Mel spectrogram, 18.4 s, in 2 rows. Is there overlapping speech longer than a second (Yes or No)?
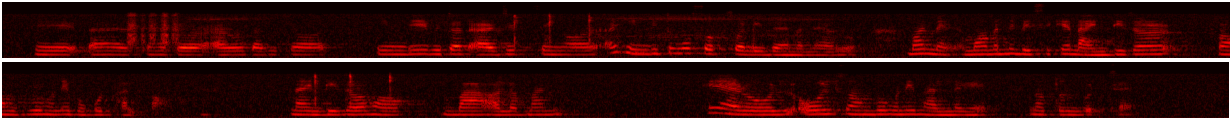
No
